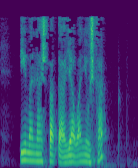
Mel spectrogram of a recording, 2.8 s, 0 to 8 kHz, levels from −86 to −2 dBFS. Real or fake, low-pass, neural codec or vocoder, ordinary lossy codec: fake; 7.2 kHz; codec, 16 kHz in and 24 kHz out, 0.9 kbps, LongCat-Audio-Codec, four codebook decoder; MP3, 24 kbps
